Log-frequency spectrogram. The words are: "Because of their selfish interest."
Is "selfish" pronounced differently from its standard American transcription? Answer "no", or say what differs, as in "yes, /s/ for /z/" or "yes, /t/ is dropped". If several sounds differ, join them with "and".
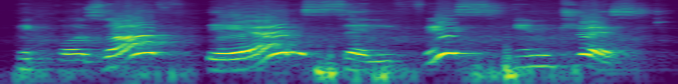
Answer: yes, /s/ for /ʃ/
